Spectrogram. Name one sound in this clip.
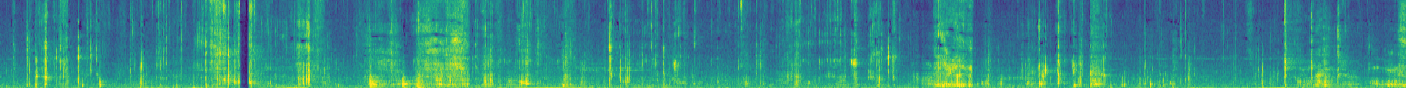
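A young woman chews and slurps food close to a microphone.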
